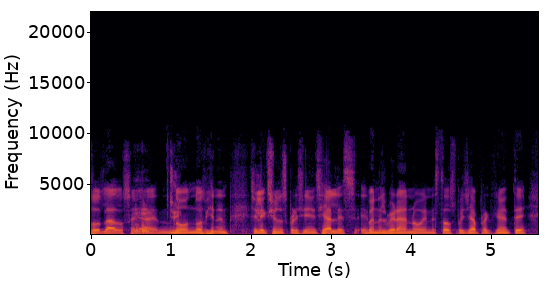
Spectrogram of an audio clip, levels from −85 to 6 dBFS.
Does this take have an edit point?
yes; 4 cuts; at 1.4 s, 2.5 s, 3.5 s, 4.6 s

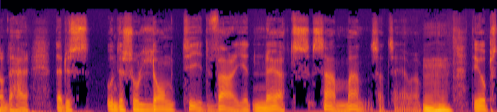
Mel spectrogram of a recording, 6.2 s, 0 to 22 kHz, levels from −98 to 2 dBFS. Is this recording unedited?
no; 1 cut; at 3.1 s

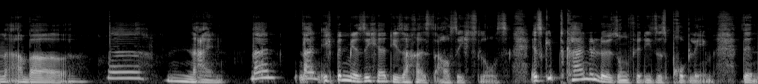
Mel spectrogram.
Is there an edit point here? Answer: yes; 2 cuts; at 1.0 s, 2.8 s

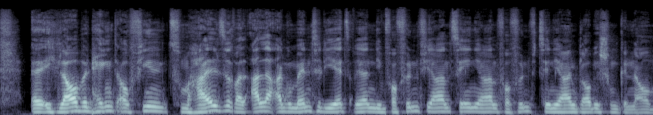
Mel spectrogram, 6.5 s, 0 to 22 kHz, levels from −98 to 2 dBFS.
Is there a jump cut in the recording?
yes; 6 cuts; at 0.9 s, 1.7 s, 2.3 s, 3.5 s, 3.8 s, 4.5 s

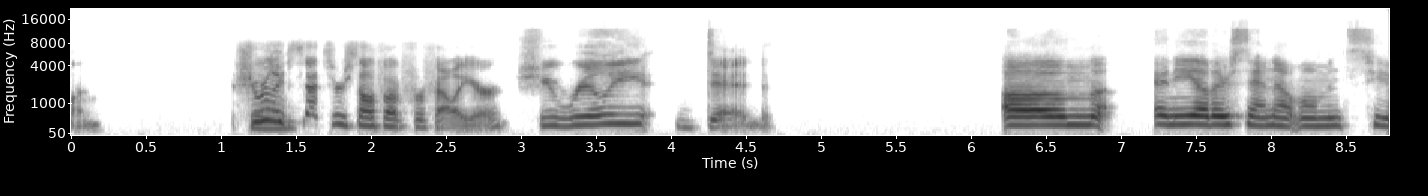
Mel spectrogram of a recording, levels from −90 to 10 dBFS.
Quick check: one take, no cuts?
yes; 0 cuts

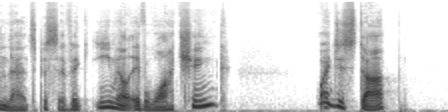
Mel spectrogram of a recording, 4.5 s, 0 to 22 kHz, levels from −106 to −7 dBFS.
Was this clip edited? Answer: yes; 1 cut; at 1.4 s

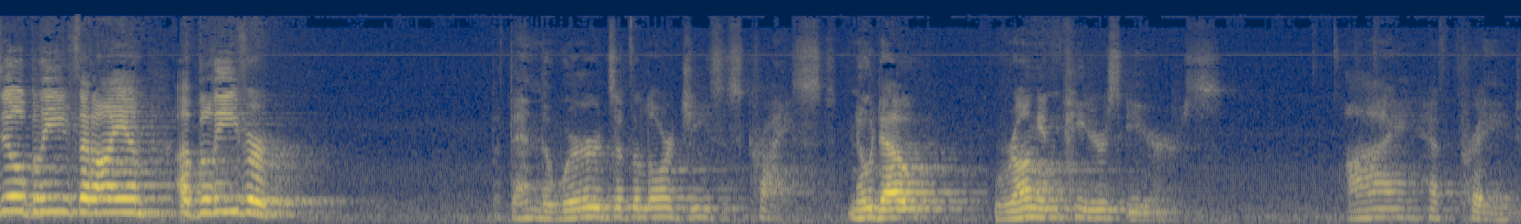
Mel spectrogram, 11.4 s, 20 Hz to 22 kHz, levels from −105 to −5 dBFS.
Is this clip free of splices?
no; 2 cuts; at 6.3 s, 7.4 s

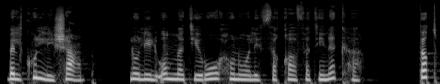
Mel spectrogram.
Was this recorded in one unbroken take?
no; 1 cut; at 1.3 s

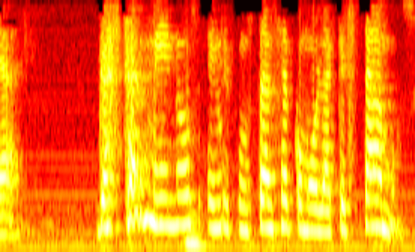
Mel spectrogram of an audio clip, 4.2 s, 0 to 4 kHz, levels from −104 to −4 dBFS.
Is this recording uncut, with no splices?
no; 1 cut; at 2.2 s

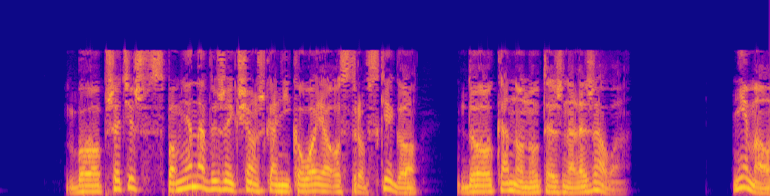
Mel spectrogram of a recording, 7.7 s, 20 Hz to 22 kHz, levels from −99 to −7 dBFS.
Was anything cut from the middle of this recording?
no; 0 cuts

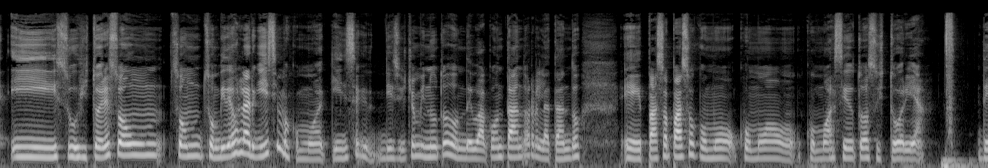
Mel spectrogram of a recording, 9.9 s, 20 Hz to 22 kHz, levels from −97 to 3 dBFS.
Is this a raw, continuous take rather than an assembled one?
yes; 0 cuts

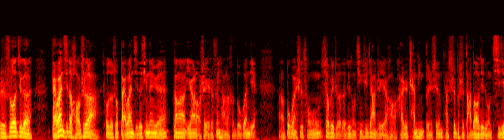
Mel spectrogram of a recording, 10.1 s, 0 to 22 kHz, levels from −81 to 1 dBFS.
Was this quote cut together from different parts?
no; 0 cuts

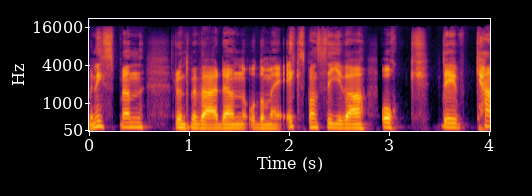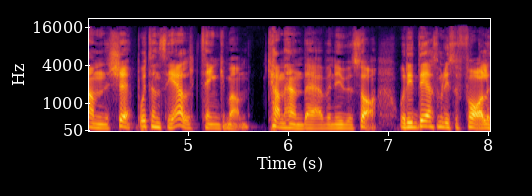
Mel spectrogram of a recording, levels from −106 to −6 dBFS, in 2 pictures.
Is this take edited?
yes; 1 cut; at 2.9 s

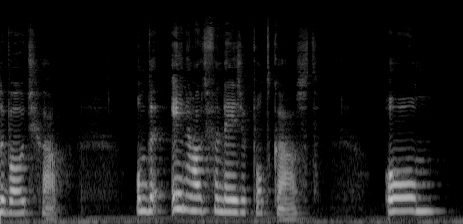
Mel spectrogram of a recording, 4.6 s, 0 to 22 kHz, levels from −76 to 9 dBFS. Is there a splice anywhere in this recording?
no; 0 cuts

